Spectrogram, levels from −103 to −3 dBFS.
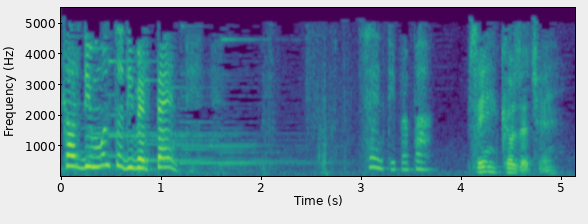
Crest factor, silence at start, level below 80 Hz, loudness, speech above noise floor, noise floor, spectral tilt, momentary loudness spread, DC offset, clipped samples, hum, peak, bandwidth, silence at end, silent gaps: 22 dB; 0 s; -64 dBFS; -24 LUFS; 27 dB; -52 dBFS; -6.5 dB/octave; 21 LU; under 0.1%; under 0.1%; none; -2 dBFS; 5.4 kHz; 0.2 s; none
